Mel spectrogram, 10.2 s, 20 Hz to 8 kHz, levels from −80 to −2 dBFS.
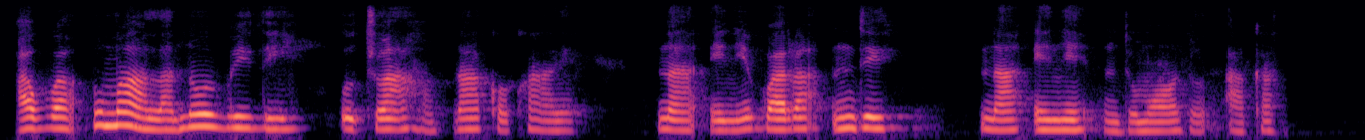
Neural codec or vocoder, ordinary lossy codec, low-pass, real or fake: codec, 16 kHz in and 24 kHz out, 0.8 kbps, FocalCodec, streaming, 65536 codes; none; 7.2 kHz; fake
